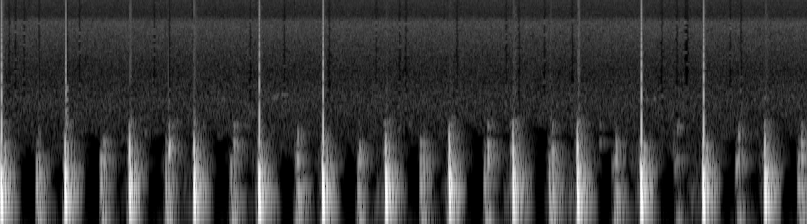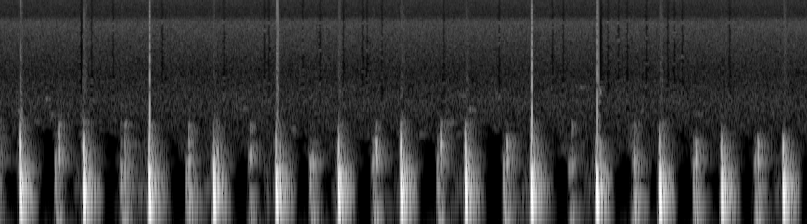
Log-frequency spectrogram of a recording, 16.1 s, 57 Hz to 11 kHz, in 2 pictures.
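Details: Steady, strong low heartbeats at about 94 a minute, quickened during recovery after exercise; heartbeat.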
